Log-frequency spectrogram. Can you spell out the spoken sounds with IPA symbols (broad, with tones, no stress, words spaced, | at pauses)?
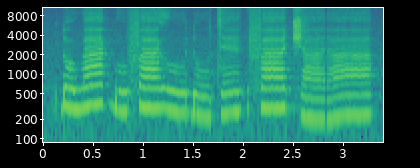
ɗɔ˧waː˦ɡ͡bo˨˦ faː˦ɣoː˧ɗoː˨tɛ˦ | faː˦t͡ʃaː˨ɾaː˧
